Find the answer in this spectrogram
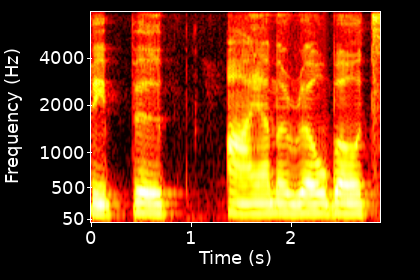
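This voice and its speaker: A put-on character voice, low-to-middle in pitch, flat and monotone. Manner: playful demonstration of character voices.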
